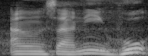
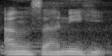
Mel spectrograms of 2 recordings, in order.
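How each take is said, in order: First: The last syllable ends with an 'oo' vowel. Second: The last syllable ends with an 'ee' vowel. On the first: This is the reading of only one of the ten reciters. "Satu-satunya yang membaca dari sepuluh kiroat ansanihu adalah hanya Imam Hafiz" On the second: This is the reading of all the other reciters. "yang lainnya baca ansanihi"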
